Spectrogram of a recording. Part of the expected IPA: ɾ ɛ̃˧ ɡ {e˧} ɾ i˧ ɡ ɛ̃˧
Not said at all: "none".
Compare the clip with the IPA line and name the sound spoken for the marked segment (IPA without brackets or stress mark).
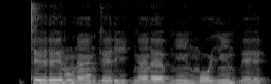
e˧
